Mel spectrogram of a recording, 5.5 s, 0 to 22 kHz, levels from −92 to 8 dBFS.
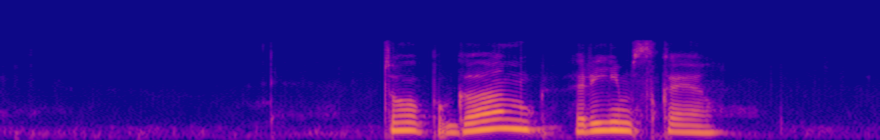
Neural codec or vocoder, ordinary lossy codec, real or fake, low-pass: codec, 16 kHz, 4 kbps, X-Codec, HuBERT features, trained on LibriSpeech; none; fake; none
